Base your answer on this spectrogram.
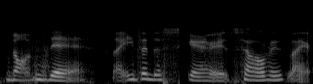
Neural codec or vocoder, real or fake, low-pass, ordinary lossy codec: codec, 16 kHz, 0.8 kbps, ZipCodec; fake; 5.4 kHz; AAC, 48 kbps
